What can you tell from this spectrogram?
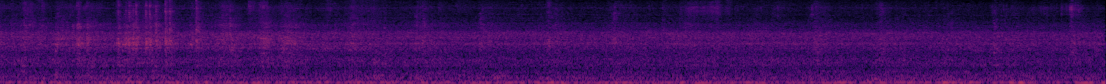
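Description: Freight train of container flat wagons rolling past: a steady rumble of wheels on rails.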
